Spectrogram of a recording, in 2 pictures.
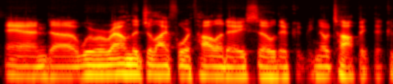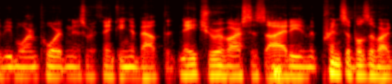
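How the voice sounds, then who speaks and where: A man hosting a podcast, a historian leading an animated conversation and laughing easily. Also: a bass voice, no room sound.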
